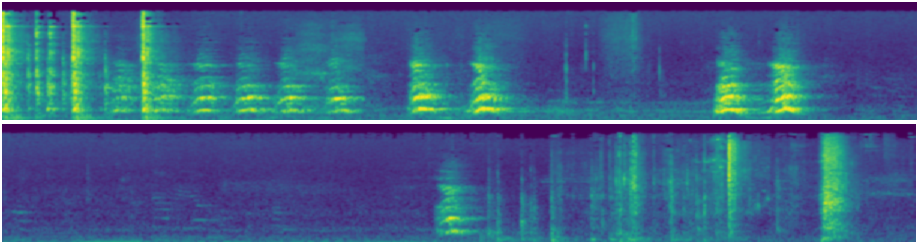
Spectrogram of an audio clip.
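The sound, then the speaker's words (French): A female dog barks in several sharp bursts, with pauses between them, after a few quick knocks on a small blue door; a couple of people's voices come in toward the end. “Est-ce que ma chienne a envoyé parce que vous avez frappé à la porte, je pense.”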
